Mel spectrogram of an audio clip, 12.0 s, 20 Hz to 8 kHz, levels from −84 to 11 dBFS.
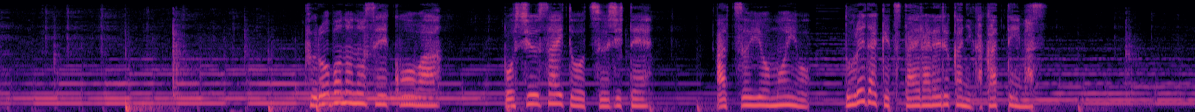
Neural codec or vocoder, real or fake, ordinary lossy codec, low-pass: none; real; none; 7.2 kHz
